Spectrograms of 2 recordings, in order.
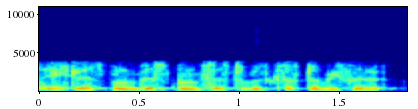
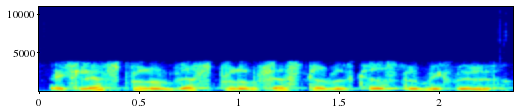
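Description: First: The phrase is spoken at a normal pace. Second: The phrase is spoken slowly.

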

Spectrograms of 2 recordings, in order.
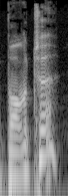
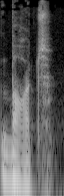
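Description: First: The word ends with a final vowel sound. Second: The word ends on the consonant, no final vowel. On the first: This is the northern German form. "Im Norden sagen wir die" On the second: This is the southern German form. "in Süddeutschland sagen wir"

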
